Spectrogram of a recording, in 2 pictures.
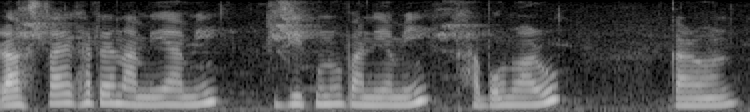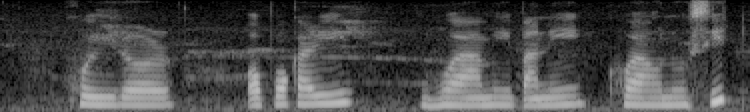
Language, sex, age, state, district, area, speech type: Assamese, female, 30-45, Assam, Jorhat, urban, spontaneous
